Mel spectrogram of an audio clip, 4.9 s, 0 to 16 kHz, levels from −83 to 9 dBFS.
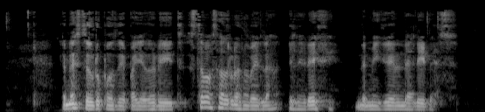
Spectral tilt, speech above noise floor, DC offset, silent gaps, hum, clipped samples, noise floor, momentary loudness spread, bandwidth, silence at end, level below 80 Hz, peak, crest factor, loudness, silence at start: -5.5 dB/octave; 24 dB; under 0.1%; none; none; under 0.1%; -49 dBFS; 15 LU; 11.5 kHz; 0.3 s; -58 dBFS; -6 dBFS; 20 dB; -26 LUFS; 0.35 s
